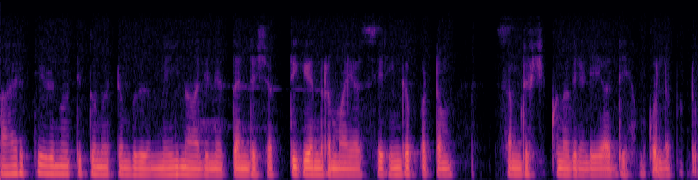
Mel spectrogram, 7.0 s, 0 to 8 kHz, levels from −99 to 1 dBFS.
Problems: low volume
